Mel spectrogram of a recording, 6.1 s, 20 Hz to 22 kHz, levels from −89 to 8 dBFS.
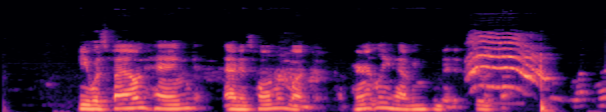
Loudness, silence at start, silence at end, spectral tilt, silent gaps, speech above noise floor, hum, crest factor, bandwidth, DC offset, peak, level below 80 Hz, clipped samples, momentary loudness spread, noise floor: -15 LUFS; 0.8 s; 0 s; -6 dB/octave; none; 41 dB; none; 14 dB; 7.2 kHz; under 0.1%; -2 dBFS; -46 dBFS; under 0.1%; 12 LU; -56 dBFS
